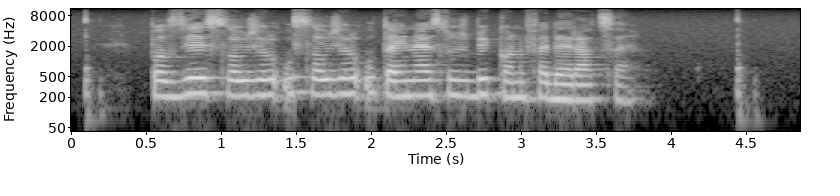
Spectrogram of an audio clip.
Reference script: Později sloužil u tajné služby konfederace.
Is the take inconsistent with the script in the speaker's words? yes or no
yes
